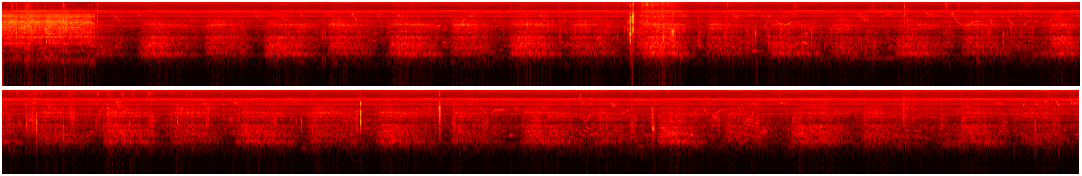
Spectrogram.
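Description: Footsteps crunching on a dry dirt-and-gravel trail, about one step a second, with a sharper knock about nine seconds in and a few small clicks later.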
